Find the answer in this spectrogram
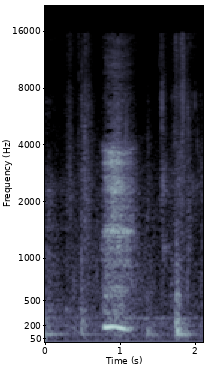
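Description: A person's short voiced grunt or exclamation about a second in, with a faint knock near the end.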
